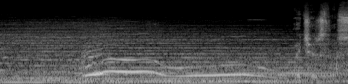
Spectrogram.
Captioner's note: vibrant music; Buck howling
